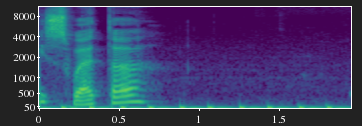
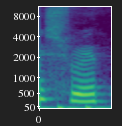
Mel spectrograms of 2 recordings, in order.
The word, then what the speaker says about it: Shweta: Am I pronouncing your name okay, Swetha? It's actually Shweta, but Shweta.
